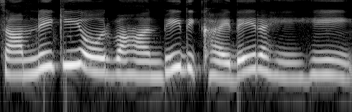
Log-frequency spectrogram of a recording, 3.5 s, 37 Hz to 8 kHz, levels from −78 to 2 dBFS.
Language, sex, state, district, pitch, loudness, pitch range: Hindi, female, Madhya Pradesh, Dhar, 225 Hz, -13 LUFS, 215-280 Hz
